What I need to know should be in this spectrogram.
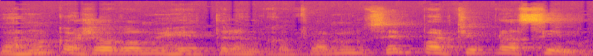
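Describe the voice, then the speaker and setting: A man's fairly high-pitched voice in audible room echo. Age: 80s+. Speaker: football fan vlogger. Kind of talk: casual monologue. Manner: halting.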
